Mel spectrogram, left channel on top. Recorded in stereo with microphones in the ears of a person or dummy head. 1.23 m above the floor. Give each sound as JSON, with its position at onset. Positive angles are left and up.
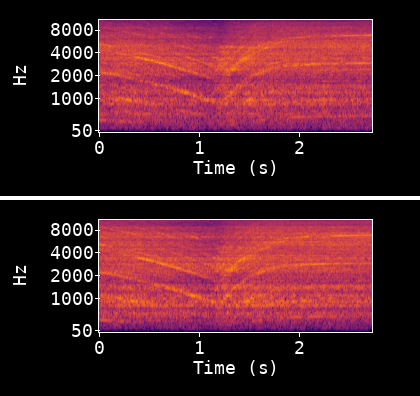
{"t": 0.0, "sound": "an engine running", "side_deg": -45, "distance_m": 3.5}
